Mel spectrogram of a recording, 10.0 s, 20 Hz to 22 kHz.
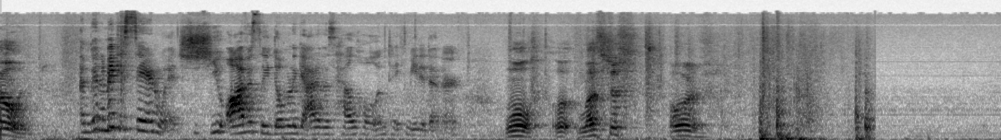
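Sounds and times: person collapsing onto carpeted floor: 7.4 - 8.8
short thump: 7.6 - 8.8.

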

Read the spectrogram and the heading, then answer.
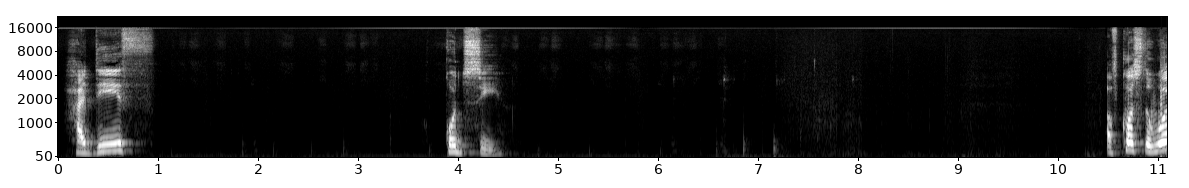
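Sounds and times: marker writing on whiteboard: 0.0 - 9.1.

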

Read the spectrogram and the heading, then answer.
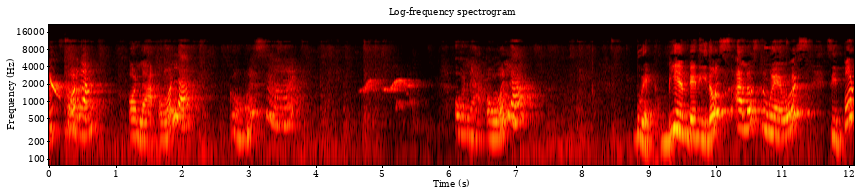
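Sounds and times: parrot whistling: 0.0 - 0.5, 4.6 - 5.7.

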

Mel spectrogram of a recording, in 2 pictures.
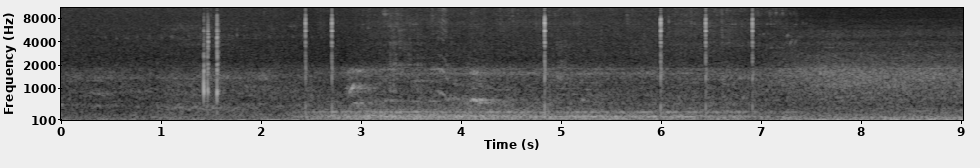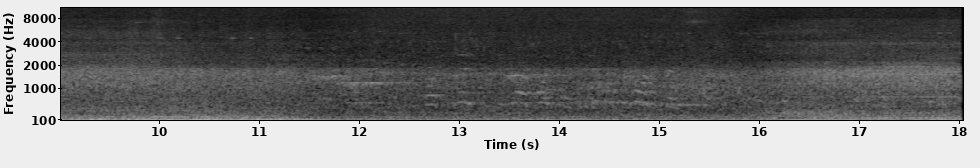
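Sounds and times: motor vehicle rumble: 0.0 - 18.0
sharp clicks: 1.4 - 1.8, 2.4 - 3.6, 4.8 - 7.3.

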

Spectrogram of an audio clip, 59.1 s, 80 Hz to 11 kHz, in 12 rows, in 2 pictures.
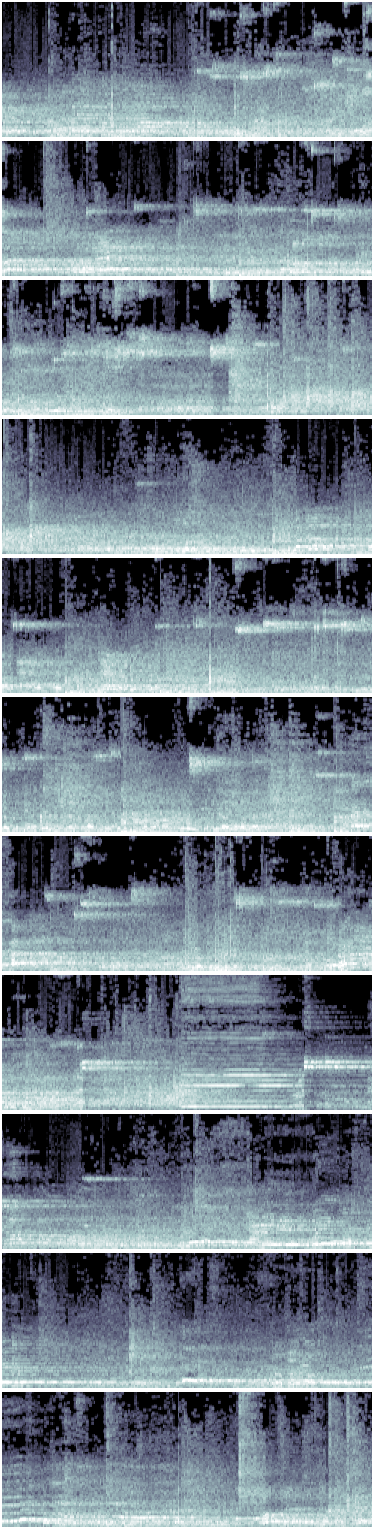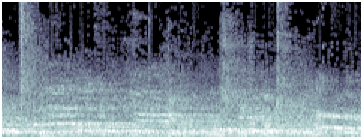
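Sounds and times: basketball bouncing on court: 0.6 - 1.6, 2.4 - 3.4, 7.2 - 8.4, 18.4 - 18.6, 19.5 - 19.7, 20.6 - 20.9, 21.8 - 22.9, 26.2 - 26.6, 28.5 - 29.4, 32.0 - 33.4
sneakers squeaking: 0.6 - 5.2, 6.0 - 14.6, 18.3 - 18.7, 19.4 - 21.0, 21.7 - 42.9
players calling out: 32.7 - 41.2.

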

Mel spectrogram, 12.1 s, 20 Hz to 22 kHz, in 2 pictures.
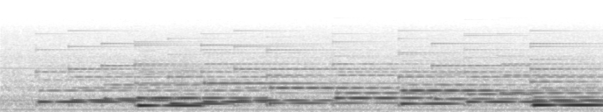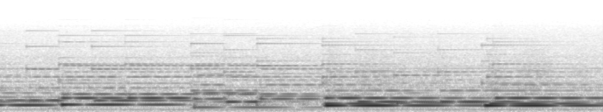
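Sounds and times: wall clock electronic melody: 0.0 - 12.0.

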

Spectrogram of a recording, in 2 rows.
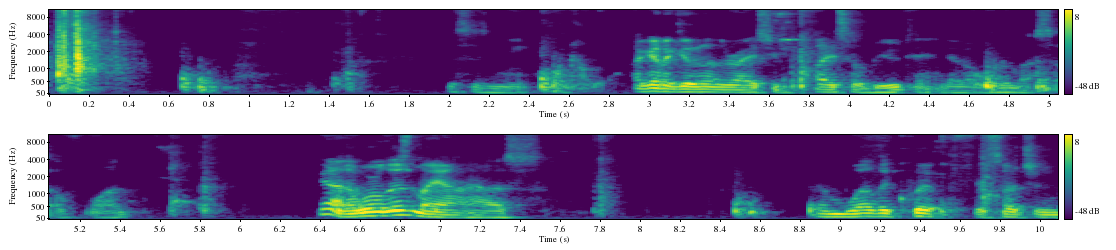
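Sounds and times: packaging rustling: 0.0 - 0.5.

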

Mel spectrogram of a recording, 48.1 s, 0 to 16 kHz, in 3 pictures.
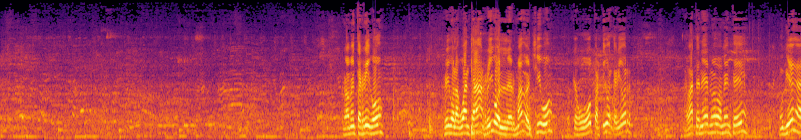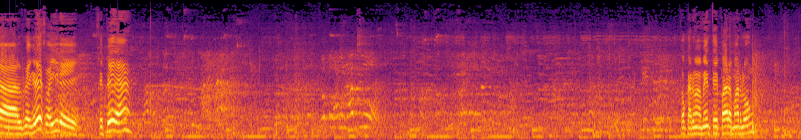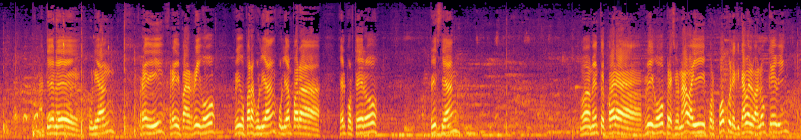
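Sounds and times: voices echoing in hall: 0.0 - 48.0.

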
